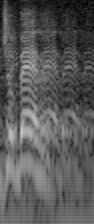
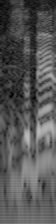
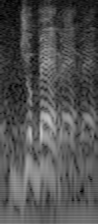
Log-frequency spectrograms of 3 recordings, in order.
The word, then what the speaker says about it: جبیر: اس درے پر 50 صحابہ کو عبداللہ ابن جبیر, زبیر نہیں بلکہ جبیر, جیم سے جبیر, تھوڑا سا آج کل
